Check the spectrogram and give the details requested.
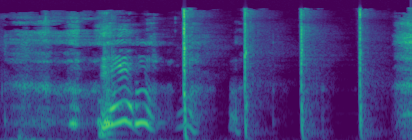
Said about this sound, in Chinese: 鼓掌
